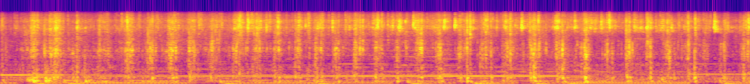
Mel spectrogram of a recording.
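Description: Live freshwater crabs and shrimp clattering in a stainless steel basin as water is poured over them: a dense, rapid rattle of shells and legs against the metal, with the hiss and splash of the pouring water.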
